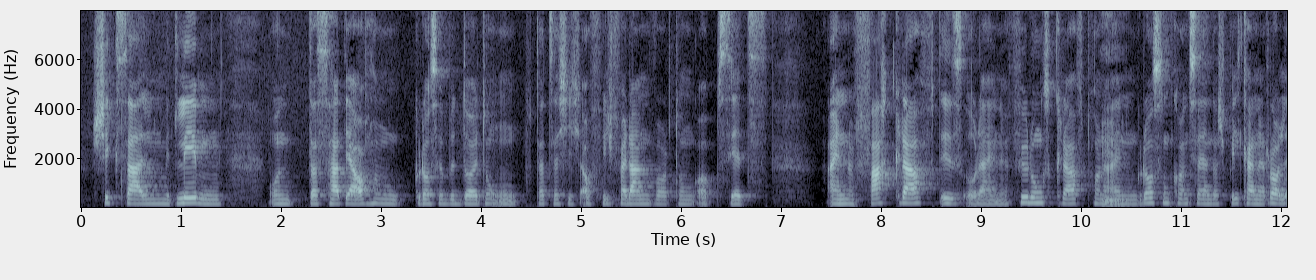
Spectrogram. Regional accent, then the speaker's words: Colombia; German is a second language; moved away as an adult; now in Düsseldorf, Germany; Ich komme ja nämlich aus Kolumbien

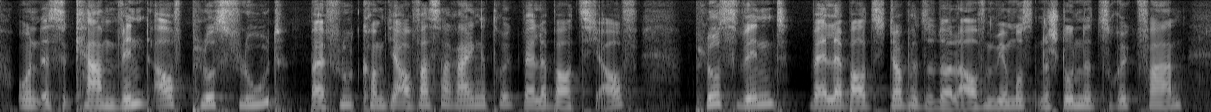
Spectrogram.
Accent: Germany; bei uns in Deutschland

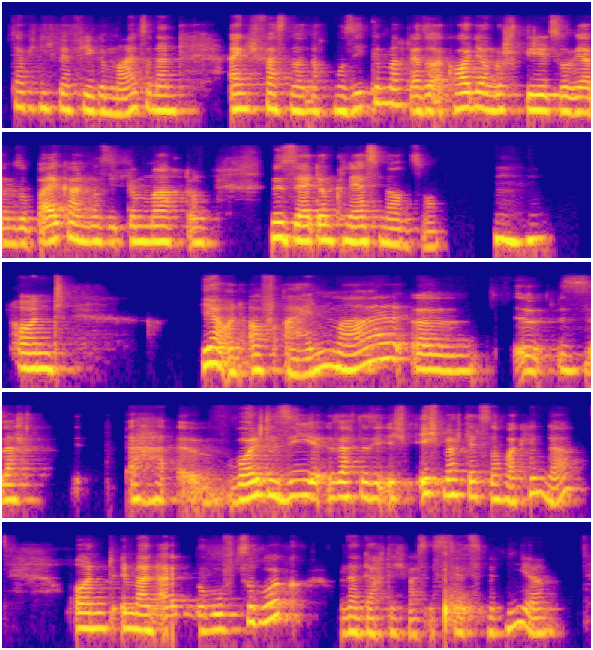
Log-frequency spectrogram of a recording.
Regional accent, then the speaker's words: Frankfurt, Hesse, Germany; moved away; in Frankfurt, also wo ich aufgewachsen bin

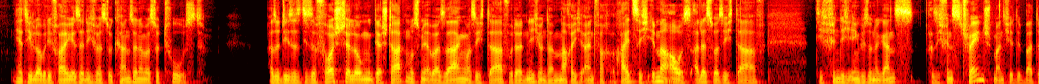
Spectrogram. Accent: Münsterland, North Rhine-Westphalia, Germany; Ich komme ja aus dem Münsterland

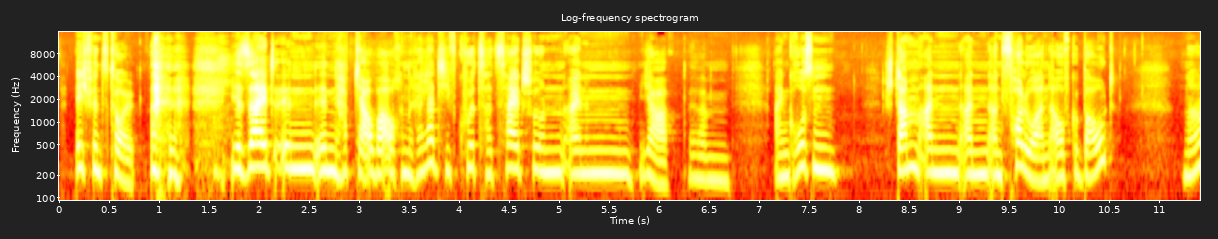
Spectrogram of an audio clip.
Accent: Rhauderfehn, Lower Saxony, Germany; moved away as an adult; also born or lived in Osnabrück; ich stamme aus Ostfriesland

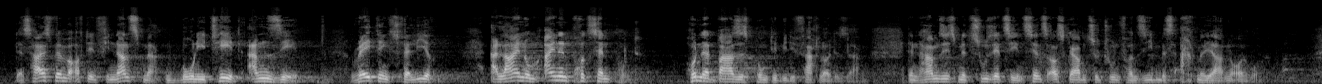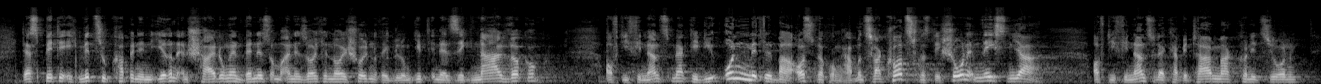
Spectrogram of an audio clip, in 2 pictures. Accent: Germany; als Deutsche

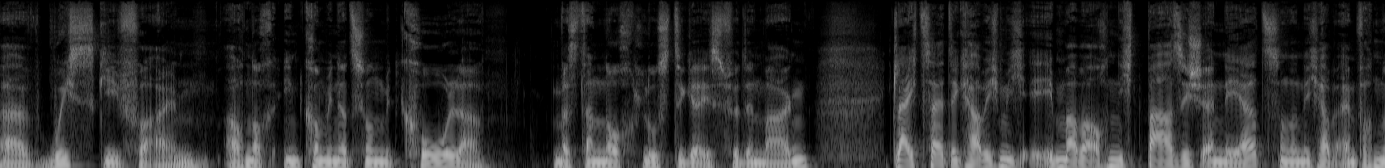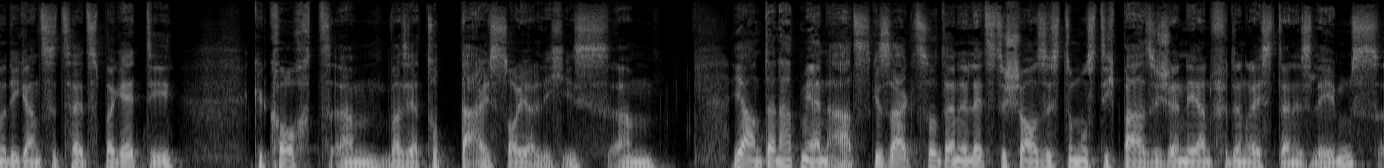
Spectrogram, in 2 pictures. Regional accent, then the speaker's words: Vienna, Austria; born or raised there; also born or lived in Leverkusen, Germany / rural Austria

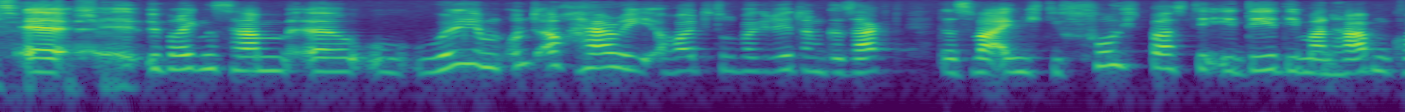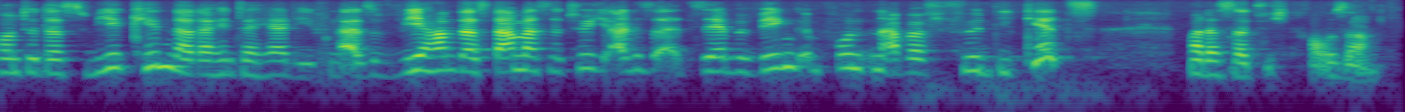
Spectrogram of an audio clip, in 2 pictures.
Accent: Hamburg, Germany; ein Hamburger Mädchen sitzt jetzt hier

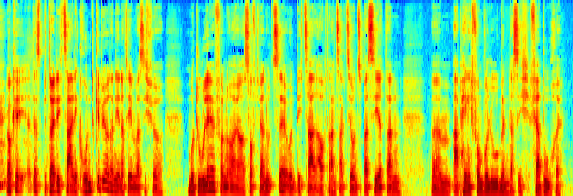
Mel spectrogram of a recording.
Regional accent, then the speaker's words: Heilbronn, Baden-Württemberg, Germany; komme ich selber auch aus Heilbronn

